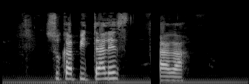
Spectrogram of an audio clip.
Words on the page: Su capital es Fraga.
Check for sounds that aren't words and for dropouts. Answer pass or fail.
fail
